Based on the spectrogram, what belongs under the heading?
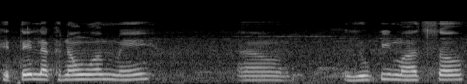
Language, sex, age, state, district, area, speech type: Sindhi, female, 60+, Uttar Pradesh, Lucknow, urban, spontaneous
